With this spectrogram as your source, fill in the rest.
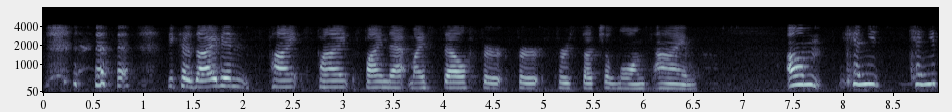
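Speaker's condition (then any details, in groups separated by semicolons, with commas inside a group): Stuttering; stuttering since at least teen years, persisting into adulthood; still stutters; formerly avoided speaking situations, speechless at first self-help group meeting, said name and stutter by fourth or fifth; repeated sounds, repeated words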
